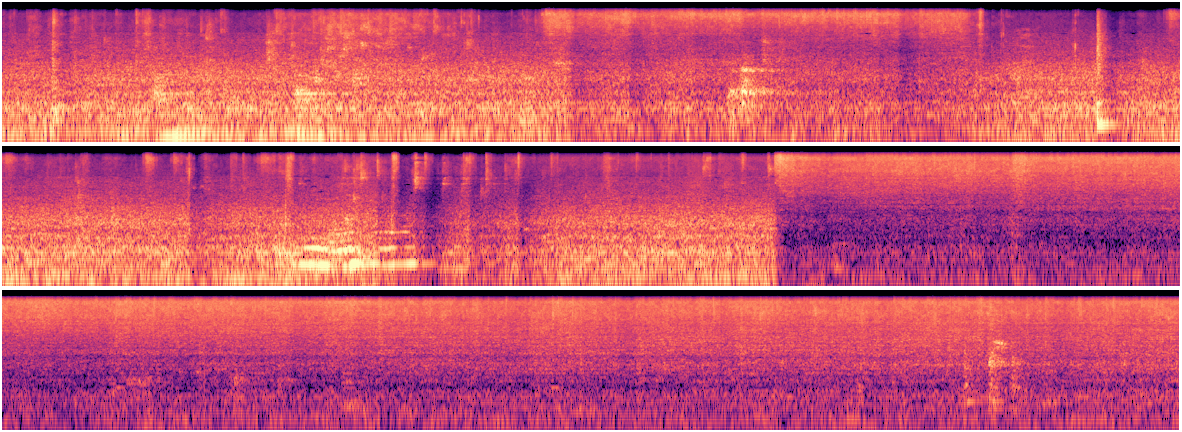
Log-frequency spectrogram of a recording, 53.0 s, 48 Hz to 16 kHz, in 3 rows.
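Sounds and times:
loud steady hiss: 8.0 - 14.8, 29.2 - 53.0.

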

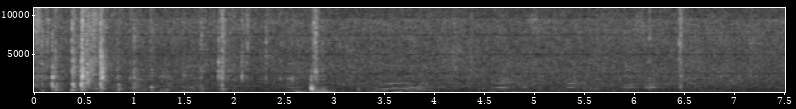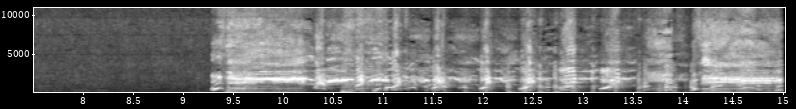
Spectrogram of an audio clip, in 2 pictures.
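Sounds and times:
shrill squealing cries: 9.3 - 10.6, 14.1 - 15.0
loud laughter: 9.3 - 15.0.

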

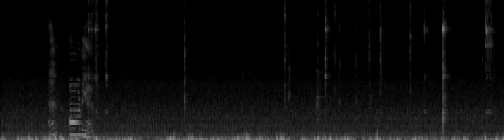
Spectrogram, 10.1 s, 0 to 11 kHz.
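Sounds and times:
low room rumble: 0.0 - 10.0
spoon clinking against bowl: 9.7 - 10.0.

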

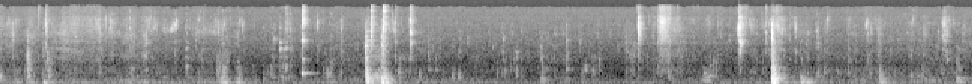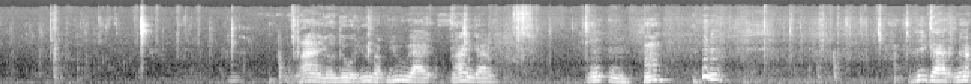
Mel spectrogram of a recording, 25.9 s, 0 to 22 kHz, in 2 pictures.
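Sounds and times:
chewing and biting: 1.3 - 16.4.

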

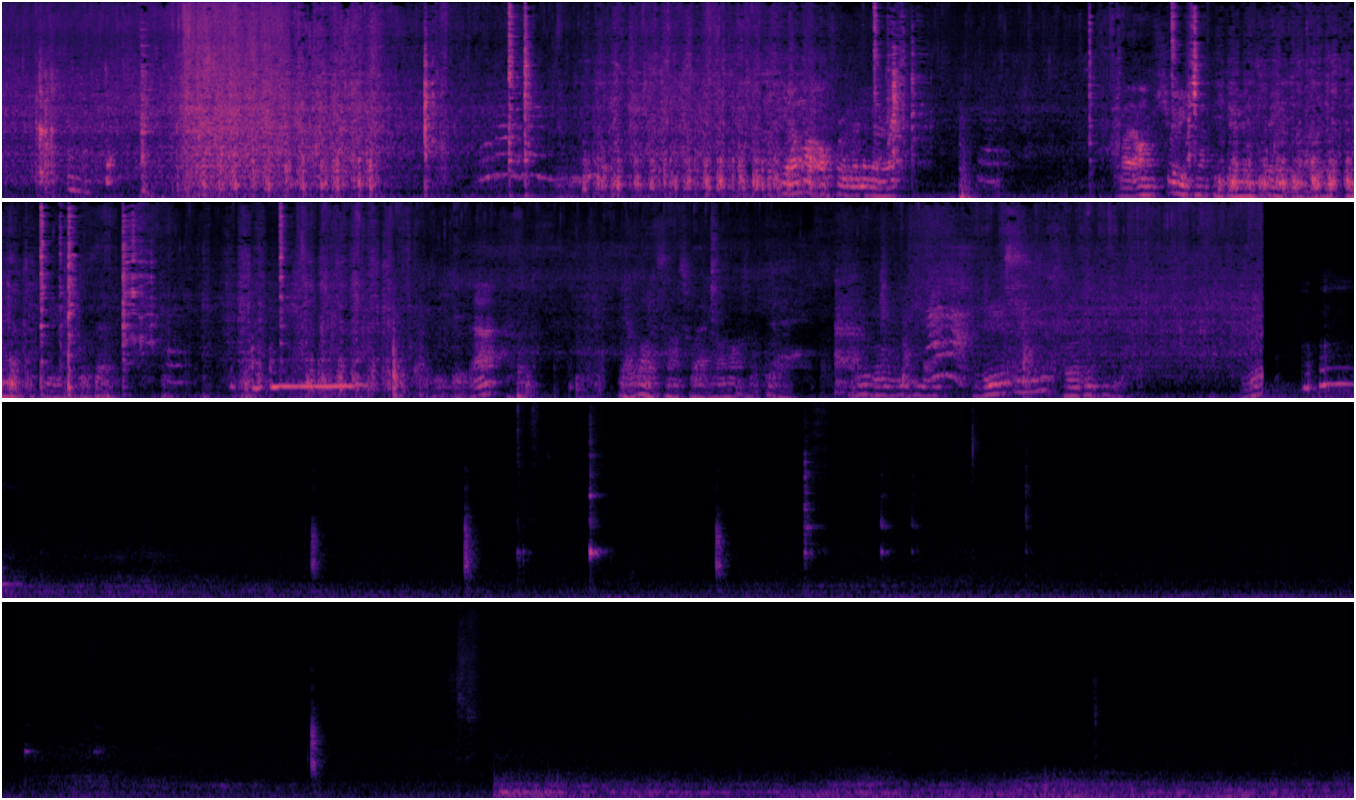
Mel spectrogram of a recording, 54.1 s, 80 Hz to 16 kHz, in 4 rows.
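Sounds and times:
meatballs sizzling in a pan: 0.0 - 26.2
metal spatula scraping a pan: 2.6 - 9.4, 10.8 - 18.1.

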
